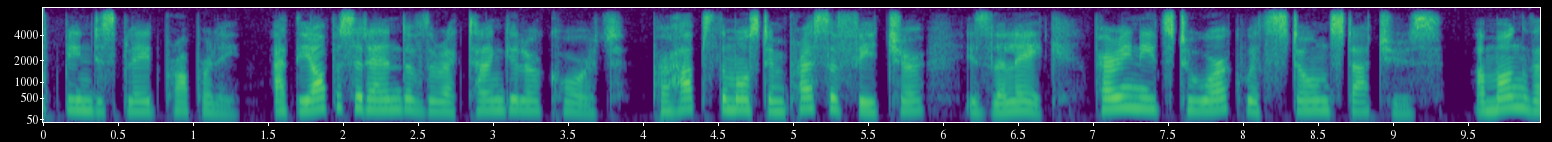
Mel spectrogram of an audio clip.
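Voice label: female, instantaneous; SiSEC11; underdetermined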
